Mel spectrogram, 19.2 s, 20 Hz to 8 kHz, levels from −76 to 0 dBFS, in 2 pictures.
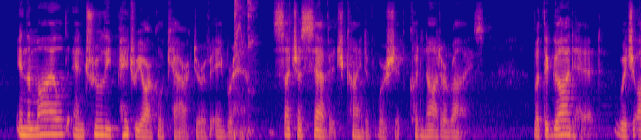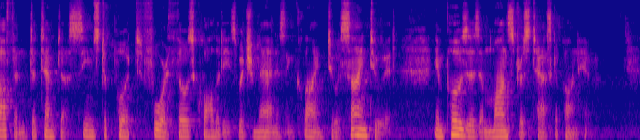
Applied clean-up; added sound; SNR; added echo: none; Thump, thud; 11 dB; reverberation time 1.0 s.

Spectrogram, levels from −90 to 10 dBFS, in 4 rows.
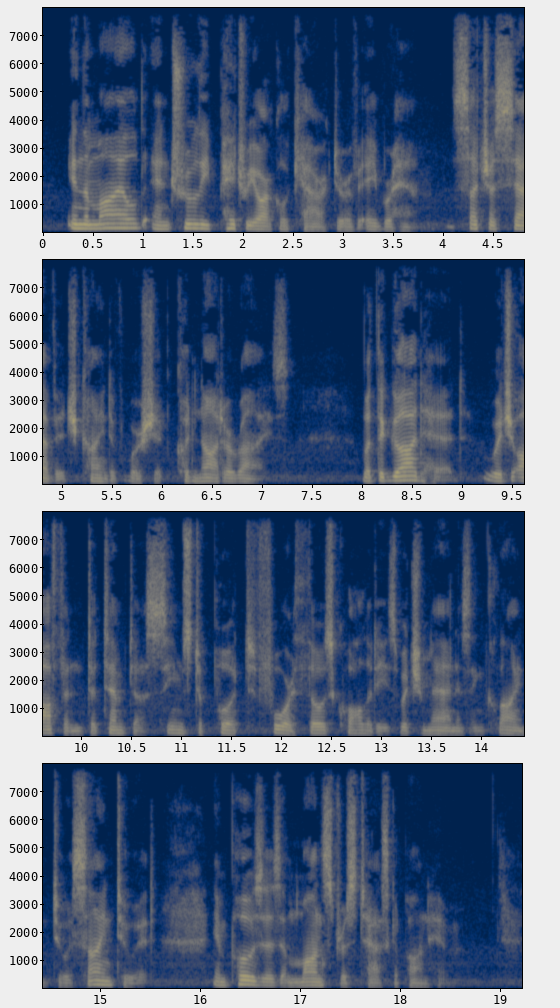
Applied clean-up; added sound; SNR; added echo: none; none; none; none.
